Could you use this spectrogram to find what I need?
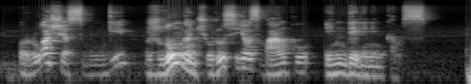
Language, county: Lithuanian, Tauragė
